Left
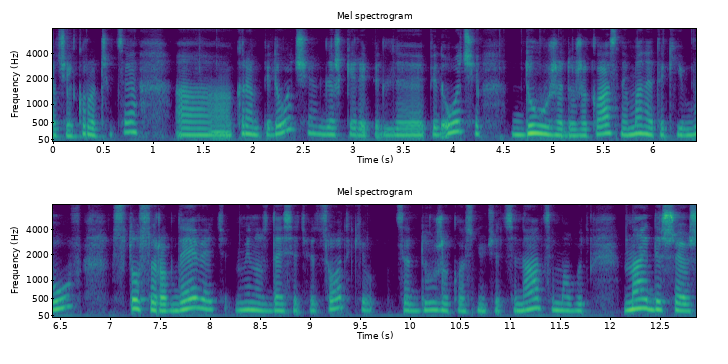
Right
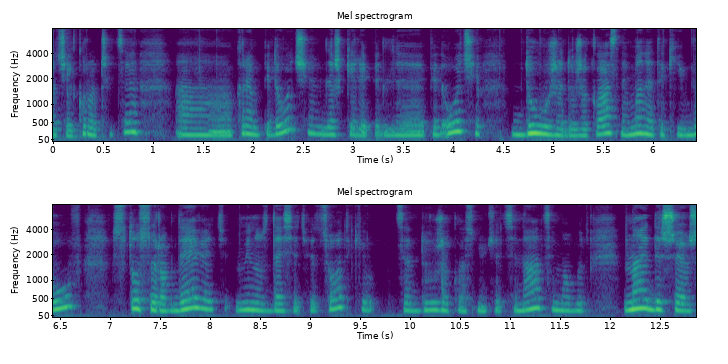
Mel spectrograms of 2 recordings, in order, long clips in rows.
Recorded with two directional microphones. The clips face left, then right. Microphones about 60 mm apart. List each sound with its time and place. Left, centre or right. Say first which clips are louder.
0.0 s speech: left 2 dB; left
1.7 s speech: even; left
4.9 s speech: left 1 dB; left
6.4 s speech: right 2 dB; left
8.3 s speech: left 1 dB; left
9.5 s speech: left 1 dB; left
12.2 s speech: right 1 dB; left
